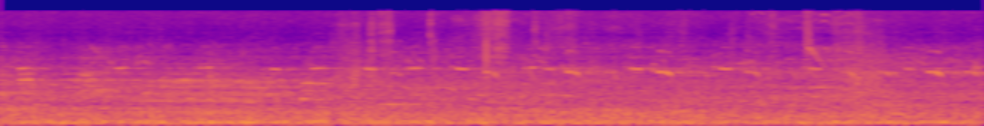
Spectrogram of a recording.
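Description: A bird chirping: short high notes repeated about three times a second, starting about two seconds in, over a steady low outdoor hum.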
